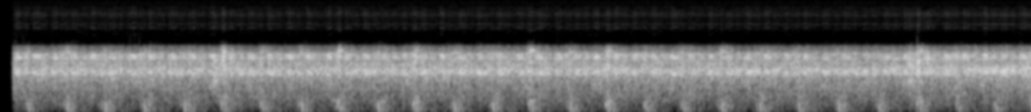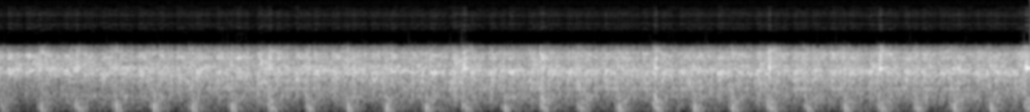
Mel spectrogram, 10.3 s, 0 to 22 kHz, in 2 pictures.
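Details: Wolseley WD2 first fire-up after rebuild: single-cylinder thumps firing evenly about two to three a second, speeding slightly as it warms; clean, steady normal running.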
